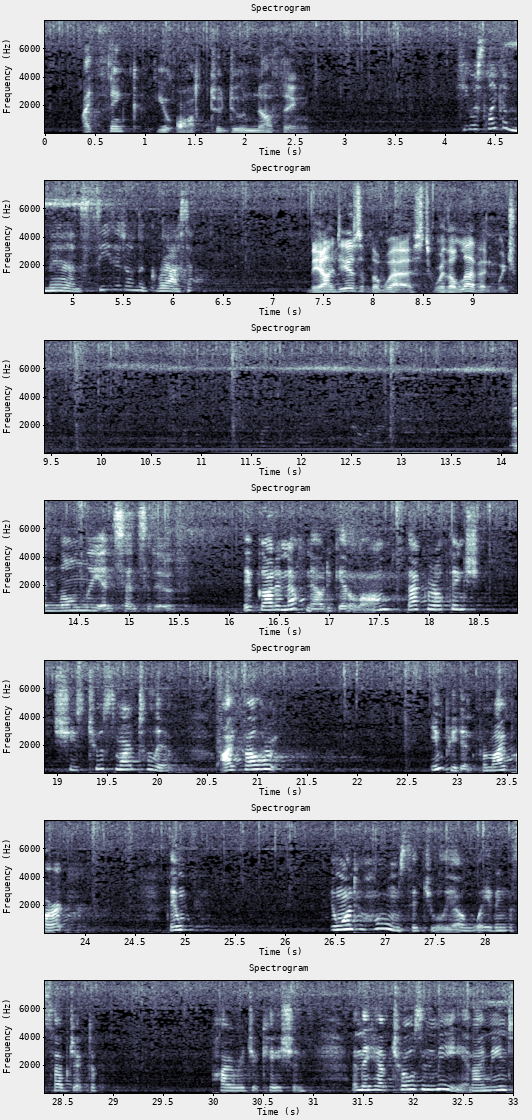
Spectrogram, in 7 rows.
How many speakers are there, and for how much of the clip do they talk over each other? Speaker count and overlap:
six, no overlap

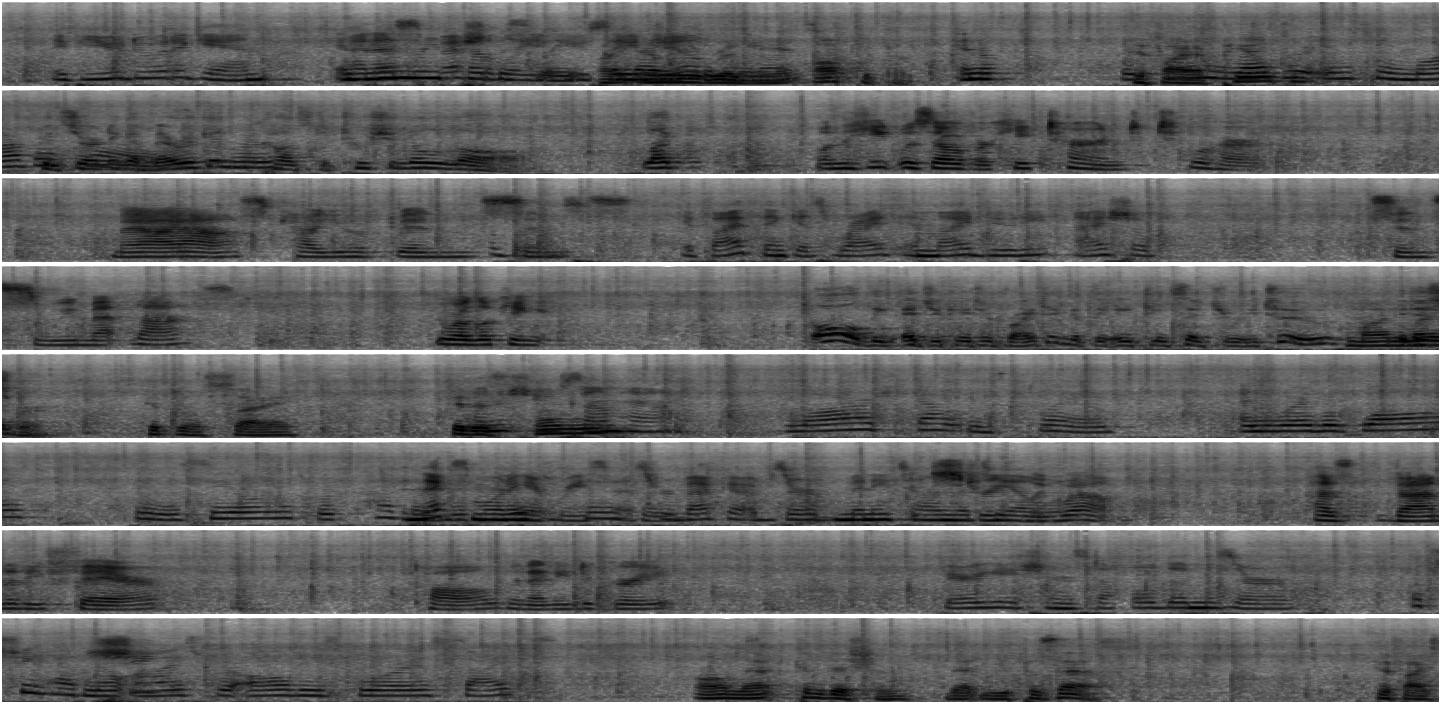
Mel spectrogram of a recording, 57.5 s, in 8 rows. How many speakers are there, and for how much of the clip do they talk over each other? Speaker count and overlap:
six, about 20%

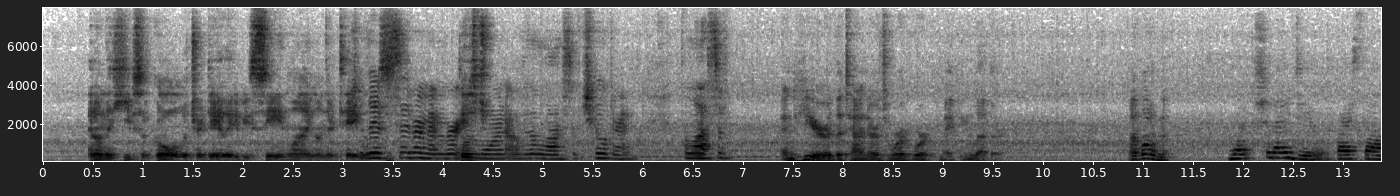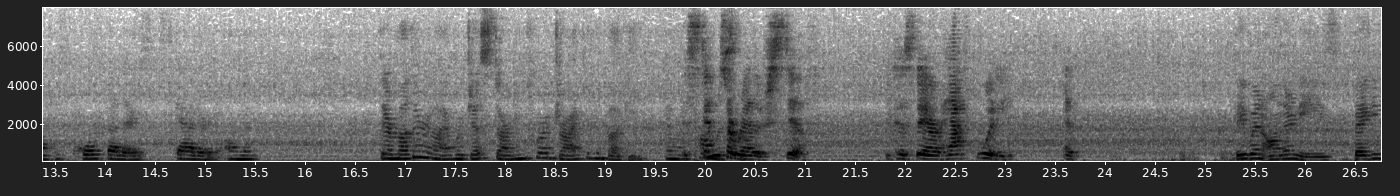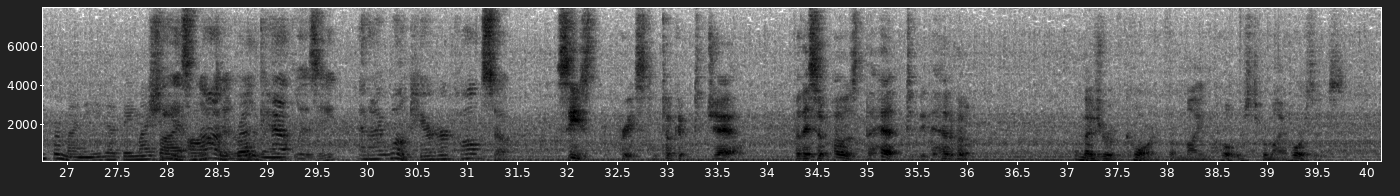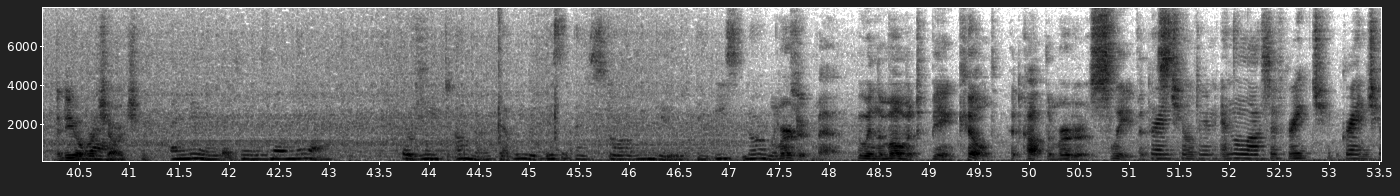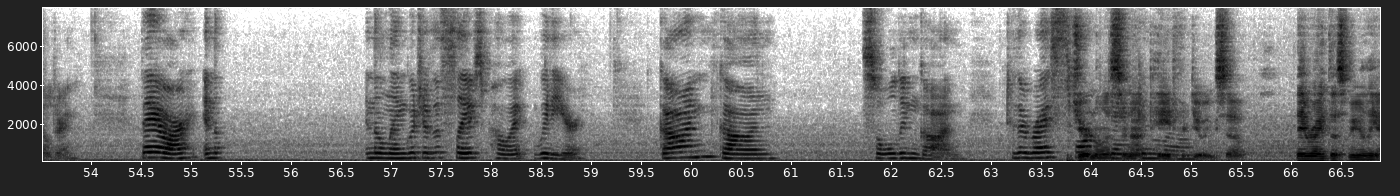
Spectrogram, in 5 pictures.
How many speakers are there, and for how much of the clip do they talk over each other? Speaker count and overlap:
nine, about 10%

